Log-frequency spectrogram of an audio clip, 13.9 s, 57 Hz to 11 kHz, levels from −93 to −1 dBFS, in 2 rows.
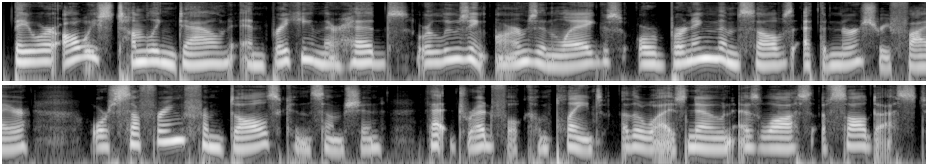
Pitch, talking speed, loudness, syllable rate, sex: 190 Hz, 150 wpm, -20 LUFS, 4.4 syllables/s, female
